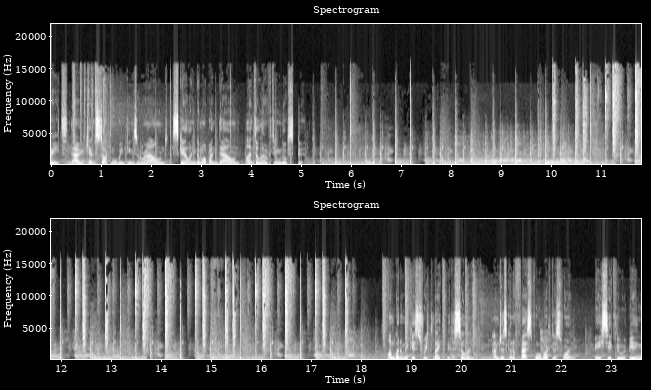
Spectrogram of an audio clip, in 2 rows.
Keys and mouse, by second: 0.3 click, 0.4 middle click, 0.5 shift+middle click, 0.6 middle click, 0.9 click, 1.0 middle click, 1.1 shift+click, 1.3 click, 1.5 Tab, 1.5 click, 2.1-8.6 typing, 2.7 middle click, 3.1 middle click, 3.7 Escape, 3.7 middle click, 4.8 click, 4.9 ctrl+middle click, 5.9 middle click, 6.6 Tab, 6.6 click, 6.8 ctrl+click, 7.3 Escape, 7.4 click, 7.8 Escape, 8.5 click, 9.1 click, 9.3 middle click, 9.7 ctrl+middle drag, 10.0-11.6 typing, 10.2 click, 11.3 click, 11.4 middle click, 11.8 middle click, 12.0 middle click, 12.2 middle click, 12.4 click, 12.6 s, 12.9 u, 12.9 y, 13.3 x, 14.9 Escape, 15.1 s, 15.3 x, 15.8 drag, 16.1 middle drag, 16.4 ctrl+middle click, 16.6 middle drag, 17.4 shift+a, 19.7 middle click, 20.2 g, 20.3 x, 20.3 y, 21.0 middle drag, 21.4 middle click, 21.6 ctrl+middle drag, 21.9-23.6 typing, 22.2 Escape, 22.5 middle click, 22.6 Tab, 22.9 middle click, 23.3 middle click.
